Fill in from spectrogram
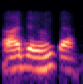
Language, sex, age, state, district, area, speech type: Nepali, male, 18-30, West Bengal, Darjeeling, rural, conversation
